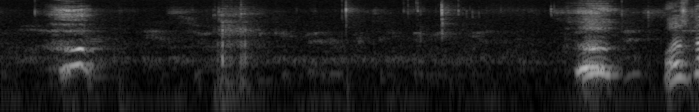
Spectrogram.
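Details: Irregular short, abrupt voiced hiccups over faint clicking and room noise.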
